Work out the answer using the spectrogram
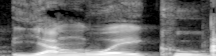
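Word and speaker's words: Younghoe Koo: Die laufen den Ball, bei drei Sekunden schießen das Game-Winning Field go Young Hu Ku. – La Yang Wei Ku. Ach, so wird er ausgesprochen.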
